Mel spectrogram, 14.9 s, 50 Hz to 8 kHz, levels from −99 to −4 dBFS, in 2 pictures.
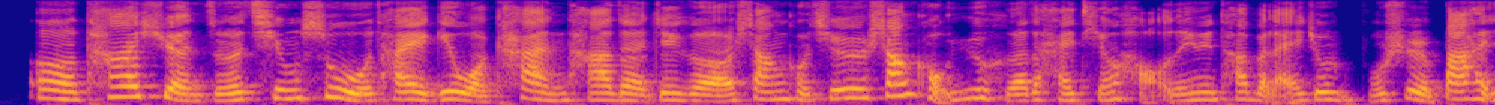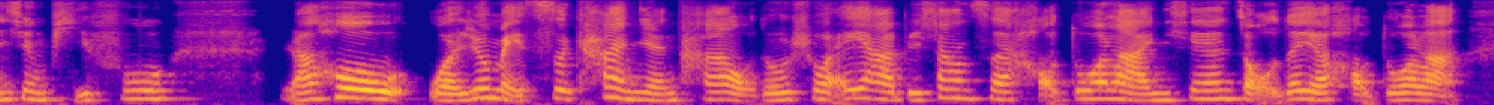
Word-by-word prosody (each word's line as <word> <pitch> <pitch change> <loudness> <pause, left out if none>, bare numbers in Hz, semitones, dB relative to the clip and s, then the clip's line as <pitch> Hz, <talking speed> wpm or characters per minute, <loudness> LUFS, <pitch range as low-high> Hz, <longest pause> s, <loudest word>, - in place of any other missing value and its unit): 呃， 240 -3 +2
他 290 +5 +2
选 290 -12 +2
择 185 +3 0
倾 225 +4 -2
诉， 245 -7 +2
他 215 +3 +1
也 210 - +5
给 220 +3 +1
我 175 -7 +4
看 200 +5 -1
他 200 +1 -1
的 190 -3 0
这 195 +3 -2
个 175 -3 +3
伤 215 +3 -2
口。 205 -5 -4
其 240 - -4
实 260 +1 +2
伤 315 +6 +4
口 380 - -2
愈 230 +5 -5
合 180 -8 -2
得 210 - -3
还 185 -2 -3
挺 190 +2 -6
好 225 - -8
的， 175 - -6
因 195 - -4
为 210 - -3
他 215 +1 -4
本 175 - -3
来 - - -3
就 210 +2 -1
不 200 -4 -11
是 190 - -1
疤 225 -1 +2
痕 230 -2 -1
性 215 -2 -4
皮 215 -3 -8
肤。 230 +4 -5 0.5
然 205 +2 -1
后 240 -3 +7
我 185 -1 +2
就 260 +6 +1
每 225 -10 0
次 245 +10 -3
看 255 -2 -1
见 190 -2 -3
他， 215 +1 -2
我 175 -2 -2
都 190 +3 -2
说： 210 +2 -3
“哎 - - -3
呀， 240 -4 +1
比 200 -1 -3
上 250 +4 -4
次 230 0 -4
好 215 - -5
多 235 0 -1
了， 220 -5 +2
你 195 - -4
现 195 +4 -7
在 230 0 -1
走 230 - -2
得 220 - -1
也 215 -3 +3
好 180 -3 -5
多 195 +1 -2
了。” 185 - 0
210 Hz, 280 characters per minute, -22 LUFS, 190-235 Hz, 0.5 s, 后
